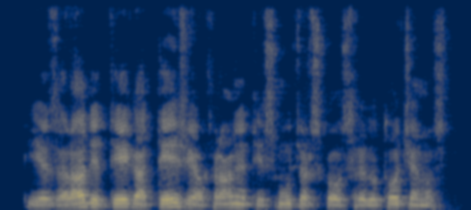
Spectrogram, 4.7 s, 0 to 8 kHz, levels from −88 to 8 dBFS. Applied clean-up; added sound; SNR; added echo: neural mask model Resemble Enhance denoiser.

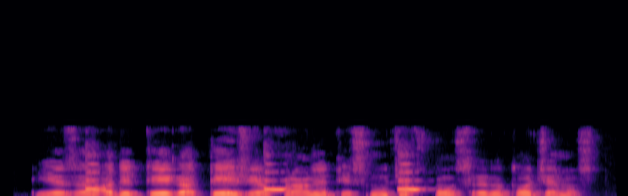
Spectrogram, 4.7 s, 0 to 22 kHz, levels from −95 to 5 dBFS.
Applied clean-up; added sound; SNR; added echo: neural mask model RNNoise.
